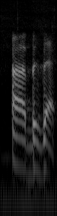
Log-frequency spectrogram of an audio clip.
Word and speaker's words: Bizek: Bizek.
